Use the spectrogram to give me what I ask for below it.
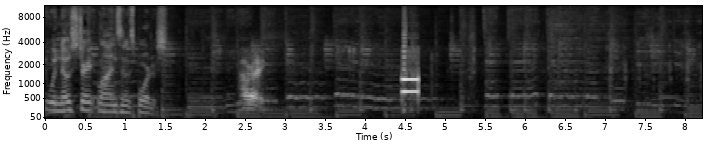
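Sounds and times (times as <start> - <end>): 
speech: 0.0 - 1.6, 2.4 - 3.0, 4.4 - 4.8
telephone keypad tone as a number key is pressed: 4.5 - 4.7.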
